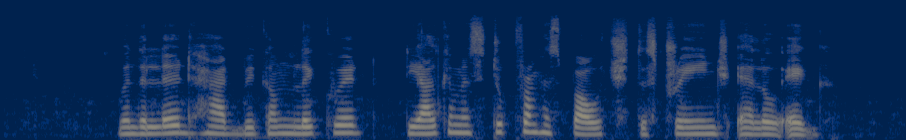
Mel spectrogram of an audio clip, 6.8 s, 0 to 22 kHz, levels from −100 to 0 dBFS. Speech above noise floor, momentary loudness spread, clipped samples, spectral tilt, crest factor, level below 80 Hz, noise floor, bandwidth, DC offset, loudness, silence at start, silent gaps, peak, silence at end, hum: 40 dB; 8 LU; under 0.1%; -5.5 dB/octave; 18 dB; -88 dBFS; -88 dBFS; 13.5 kHz; under 0.1%; -49 LUFS; 0.9 s; none; -32 dBFS; 0.65 s; none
